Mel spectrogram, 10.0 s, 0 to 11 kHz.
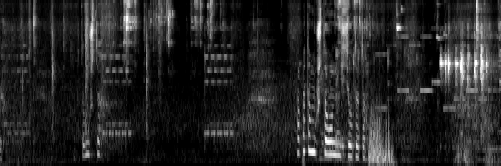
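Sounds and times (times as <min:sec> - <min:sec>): intercom electronic rings: 0:07.5 - 0:10.0.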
